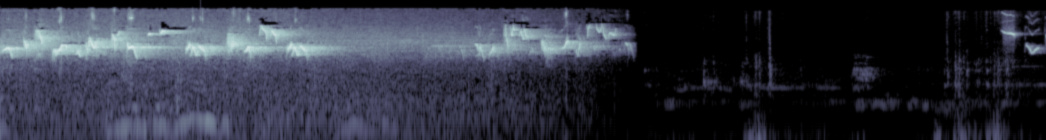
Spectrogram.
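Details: Cinereous tit song used to coax caged, untrained birds into full singing: quick bursts of high, clipped whistles and chirps for about six seconds, a softer stretch midway, then silence with a brief note at the end.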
